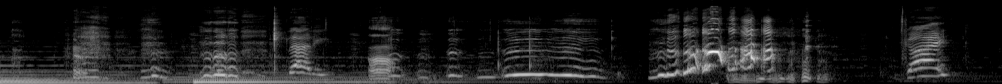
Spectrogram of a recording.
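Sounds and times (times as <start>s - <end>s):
child laughing: 2.0s - 2.5s, 4.5s - 8.2s.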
